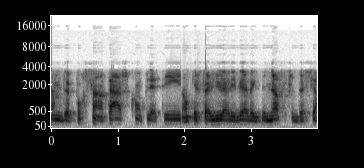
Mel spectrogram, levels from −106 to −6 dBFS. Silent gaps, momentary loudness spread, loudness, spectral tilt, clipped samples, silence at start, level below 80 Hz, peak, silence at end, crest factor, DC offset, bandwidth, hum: none; 8 LU; -18 LUFS; -7.5 dB/octave; under 0.1%; 0 s; -64 dBFS; 0 dBFS; 0 s; 18 dB; under 0.1%; 5 kHz; none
